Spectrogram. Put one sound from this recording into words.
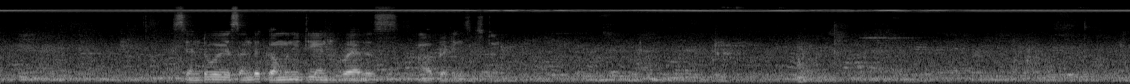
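An old tube monitor gives off a steady, faint high-pitched whine.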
